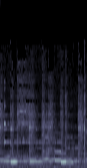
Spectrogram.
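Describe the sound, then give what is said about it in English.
A phone ringtone chirps loudly for an incoming call, a bright melodic pattern of short repeating electronic tones that fills the whole moment with no talking over it. “That's our phone going off.”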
